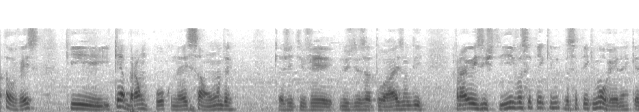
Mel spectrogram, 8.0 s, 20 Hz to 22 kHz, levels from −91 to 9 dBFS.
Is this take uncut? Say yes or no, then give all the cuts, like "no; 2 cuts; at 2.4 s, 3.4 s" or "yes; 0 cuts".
yes; 0 cuts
